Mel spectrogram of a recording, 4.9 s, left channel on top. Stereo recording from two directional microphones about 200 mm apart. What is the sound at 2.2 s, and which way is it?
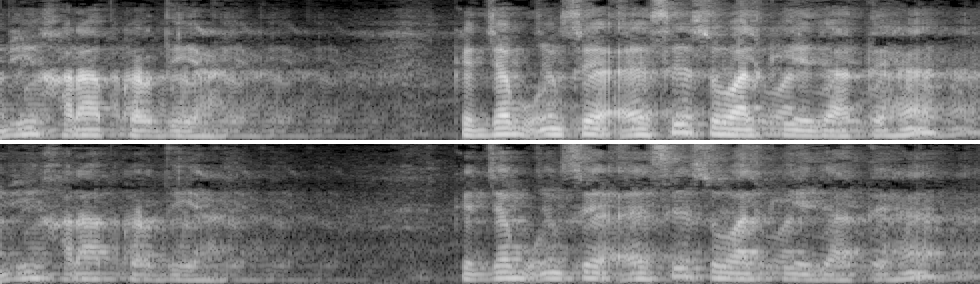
A man's voice, 35° left (ahead or behind).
